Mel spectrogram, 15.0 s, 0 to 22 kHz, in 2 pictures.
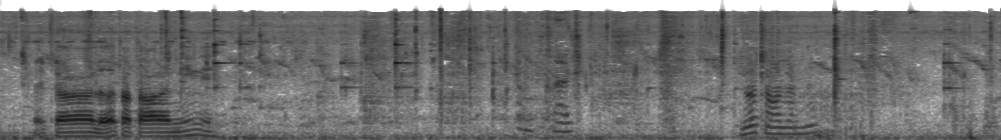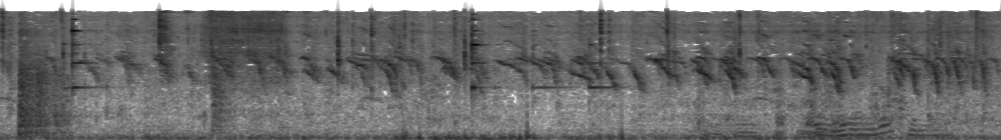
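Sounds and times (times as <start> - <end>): poultry peeping: 0.0 - 15.0.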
